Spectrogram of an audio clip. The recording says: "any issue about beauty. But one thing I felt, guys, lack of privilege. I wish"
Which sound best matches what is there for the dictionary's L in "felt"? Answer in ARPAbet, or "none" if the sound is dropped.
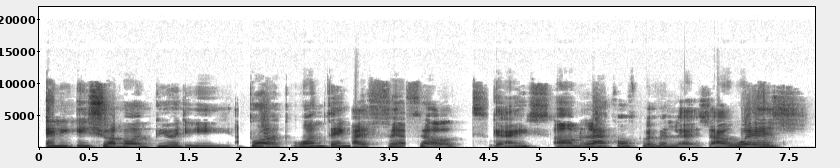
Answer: L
